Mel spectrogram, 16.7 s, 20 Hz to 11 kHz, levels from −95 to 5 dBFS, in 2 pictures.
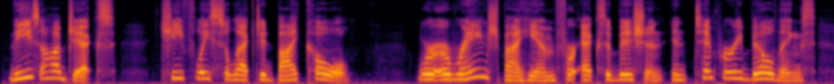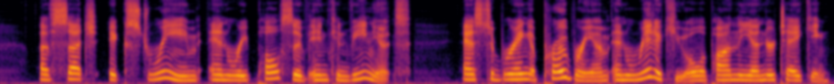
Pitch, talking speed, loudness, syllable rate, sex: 205 Hz, 110 wpm, -18 LUFS, 4.5 syllables/s, female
